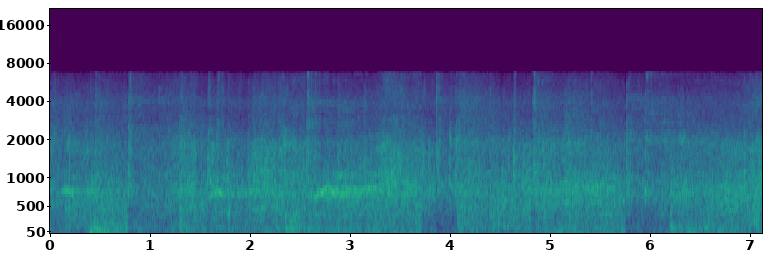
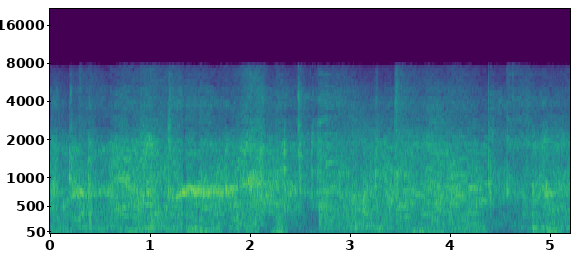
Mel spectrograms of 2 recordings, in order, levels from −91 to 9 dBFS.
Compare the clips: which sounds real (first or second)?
first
